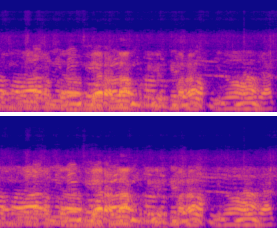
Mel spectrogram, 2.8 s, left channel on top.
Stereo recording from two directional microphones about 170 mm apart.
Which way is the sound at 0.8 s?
15° right (ahead or behind).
